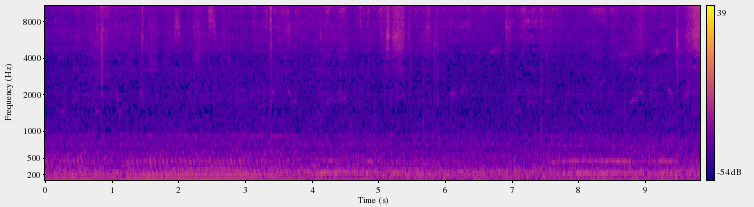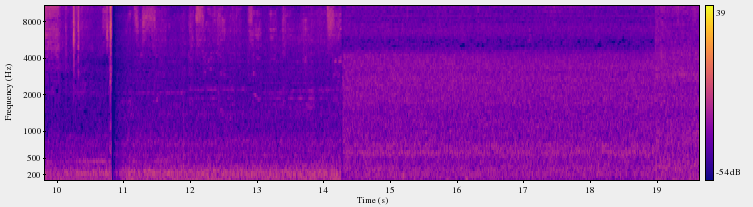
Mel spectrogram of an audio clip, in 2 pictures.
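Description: Steady low rumble of a car's engine and tyres heard from inside the cabin while driving, with a brief break about eleven seconds in. Near the end it changes to a thinner, hissier outdoor background.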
